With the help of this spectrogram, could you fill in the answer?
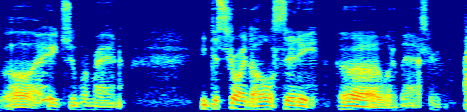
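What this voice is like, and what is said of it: Imitates another person's voice. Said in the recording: “I can hear your butt chin in that impression. That's really good.”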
